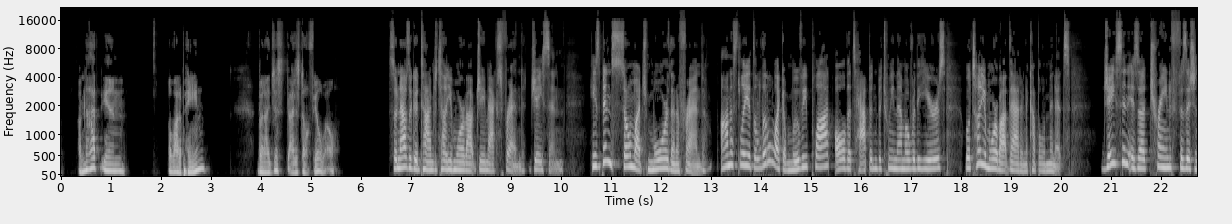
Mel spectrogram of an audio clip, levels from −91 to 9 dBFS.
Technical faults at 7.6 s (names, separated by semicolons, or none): lost packet rebuilt from error correction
